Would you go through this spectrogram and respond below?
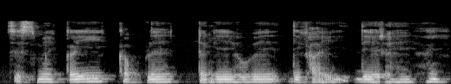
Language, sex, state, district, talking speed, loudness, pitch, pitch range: Hindi, male, Uttar Pradesh, Lucknow, 120 wpm, -16 LUFS, 120 Hz, 115-120 Hz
